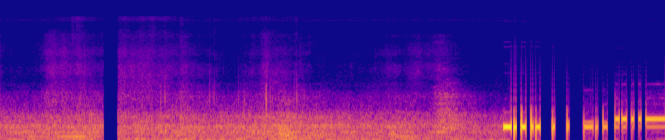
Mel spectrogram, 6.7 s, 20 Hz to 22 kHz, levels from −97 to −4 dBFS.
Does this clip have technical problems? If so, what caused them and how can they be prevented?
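Yes. Digital broadcast dropout: the receiver lost frames and muted, with 3 ms fades, for 0.15 s at 1.03 s, then in scattered holes from 5.11 to 6.46 s. A stronger signal or better antenna placement prevents it.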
